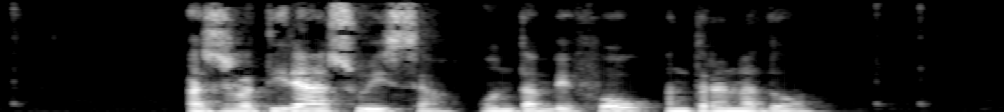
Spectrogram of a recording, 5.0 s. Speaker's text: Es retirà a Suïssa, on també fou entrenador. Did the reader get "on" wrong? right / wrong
right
